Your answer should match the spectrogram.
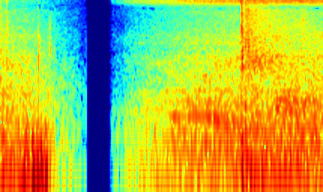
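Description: The sound cuts out briefly, then steady outdoor background noise returns with a faint high steady tone. A single sharp knock comes about a second and a half in.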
